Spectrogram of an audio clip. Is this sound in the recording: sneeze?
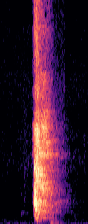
yes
